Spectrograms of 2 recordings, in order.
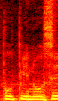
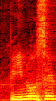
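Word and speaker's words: Pinochet: तो दोस्तों ये अगस्तो पिनोसे ही उसका नाम था। पिनोसेट ऐसे अंग्रेजी में होता है, लेकिन ये पिनोसे ही इसको प्रोनाउंस करते हैं।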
